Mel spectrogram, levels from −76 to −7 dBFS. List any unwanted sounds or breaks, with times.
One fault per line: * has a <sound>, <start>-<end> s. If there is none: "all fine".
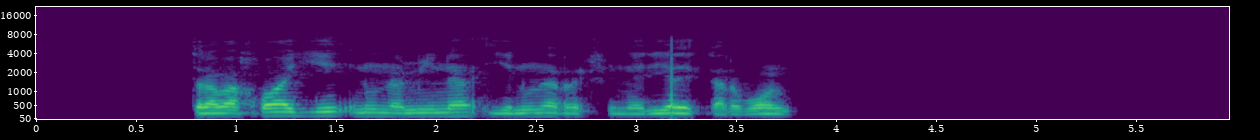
all fine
